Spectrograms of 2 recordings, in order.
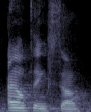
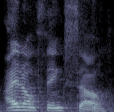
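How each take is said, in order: Both takes have the same delivery.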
